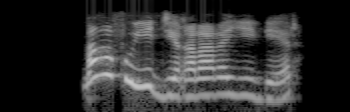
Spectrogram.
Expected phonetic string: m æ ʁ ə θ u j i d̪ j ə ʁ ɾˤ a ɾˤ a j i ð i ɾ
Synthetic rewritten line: m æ ʁ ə f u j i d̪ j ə ʁ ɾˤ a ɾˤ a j i ð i ɾ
